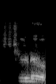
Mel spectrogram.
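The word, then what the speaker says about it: pseudo: okay, तो यहाँ पे जो शूडो फोर्स लगता है, ओके, डोंट से इट्स पे शूडो, वहां पे पी साइलेंट है, और साइलेंट और साउंड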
